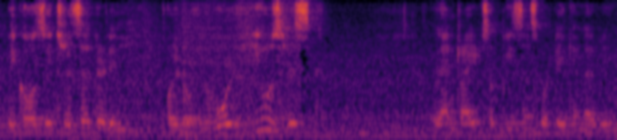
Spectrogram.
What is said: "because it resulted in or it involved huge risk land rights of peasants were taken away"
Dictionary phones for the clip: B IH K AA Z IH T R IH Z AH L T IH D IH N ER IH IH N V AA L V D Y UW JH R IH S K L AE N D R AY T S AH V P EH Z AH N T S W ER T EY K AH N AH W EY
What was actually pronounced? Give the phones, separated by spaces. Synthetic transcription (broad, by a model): B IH K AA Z IH T R IH Z AH L T IH D IH N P IH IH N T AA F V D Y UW Z R IH S K L AE N D R AY T S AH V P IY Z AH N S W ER T EY K AH N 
